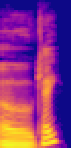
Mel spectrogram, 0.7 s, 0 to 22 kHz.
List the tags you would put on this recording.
Speech > Solo speech
2025
Adult
Calm
FR-AV2
Generic-lines
hesitant
Hypercardioid
july
Male
mid-20s
MKE-600
MKE600
ohh-kay
Sennheiser
Shotgun-mic
Shotgun-microphone
Single-mic-mono
Tascam
VA
Voice-acting

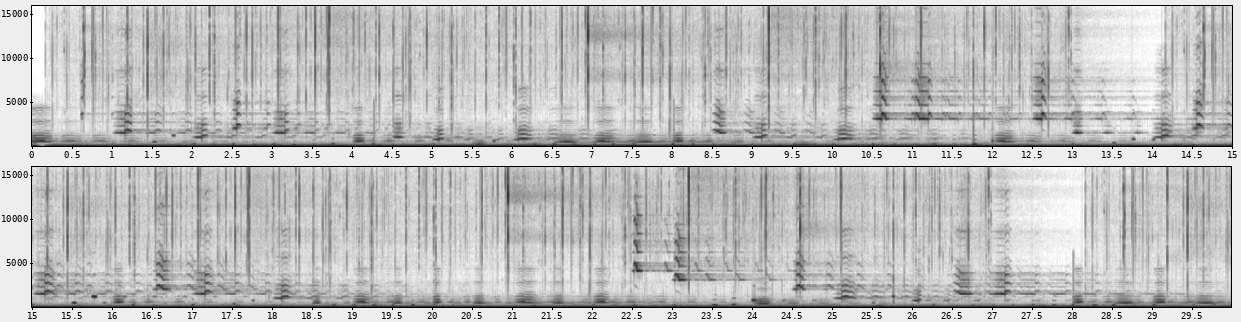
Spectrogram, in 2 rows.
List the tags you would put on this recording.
Soundscapes > Synthetic / Artificial
vocal
ambient
voices
fire
voice
granular
human
torso
torso-s4

